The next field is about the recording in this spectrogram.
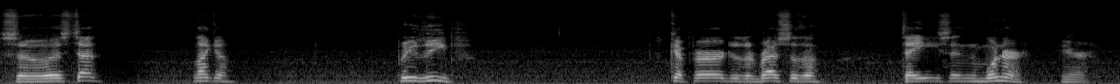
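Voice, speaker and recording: A man speaks at a very slow pace with a fairly high pitch, fairly even intonation, and long, frequent pauses. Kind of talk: casual talk to camera. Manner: slurred speech after a stroke.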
